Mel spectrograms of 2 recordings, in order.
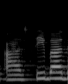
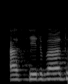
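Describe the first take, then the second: First: आशीर्वाद misspoken as aar-see-vaad; no r before the "vaad" of आशीर्वाद; wrong form. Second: आशीर्वाद as aa-seer-vaad; r after the i of आशीर्वाद; correct form. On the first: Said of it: "आशीर्वाद नहीं होता है". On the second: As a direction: put the r just before "vaad" in आशीर्वाद. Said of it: "आशीर्वाद होता है". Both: Shown as a demonstration.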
